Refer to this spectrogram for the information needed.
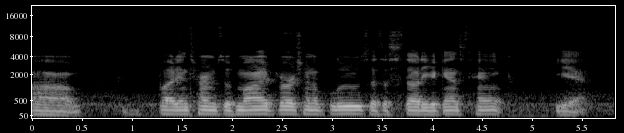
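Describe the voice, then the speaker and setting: A man's fairly low voice, dark and mellow in tone, at a fairly slow pace. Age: 60s. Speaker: singer-songwriter. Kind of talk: live Q&A. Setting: livestream. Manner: casual, halting with fillers.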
